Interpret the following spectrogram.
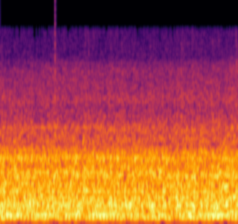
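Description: Steady engine and road noise of a slow-moving vehicle, an even rumble with no distinct events.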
